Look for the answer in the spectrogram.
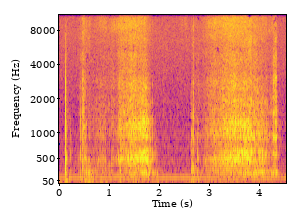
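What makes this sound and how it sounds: Long white nails scratch across the paper dust jacket on the cover of a thick hardcover novel. Two slow, rasping sweeps swell and fade, separated by a few short clicks, over a steady low hum.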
